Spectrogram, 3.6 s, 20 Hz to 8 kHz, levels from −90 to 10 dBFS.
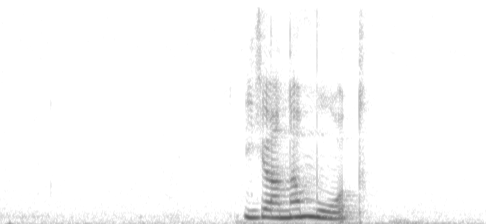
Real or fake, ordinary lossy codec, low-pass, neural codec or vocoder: real; none; none; none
